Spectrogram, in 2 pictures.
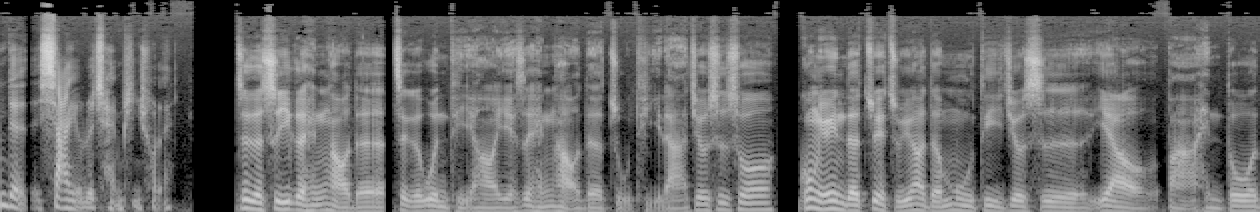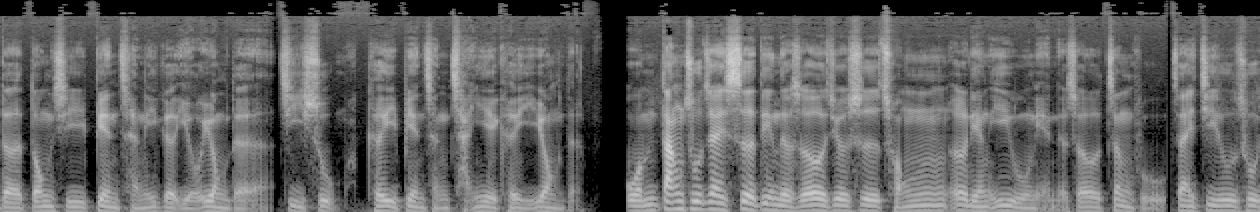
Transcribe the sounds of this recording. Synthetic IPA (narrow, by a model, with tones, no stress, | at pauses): nd̪ə˨ɕja˥˩jo˨˩ʊd̪ə˧ʈ͡ʂʰa˧˥npʰi˨˩nʈ͡ʂʰu˥la̰˧˦ɪ | ʈ͡ʂɤ˥˩ɡə˨˩ʂɻ̩˥˩i˧˥ɡə˨˧xə˧˥nxɑ˨˩ʊd̪ə˦ʈ͡ʂɤ˥˩ɡə˩wə˥˩nt̪ʰḭ˨˥xɔ˩jɛ˨˩ʂɻ̩˥˩xə˧˥nxɑ˨˩ʊd̪ə˦ʈ͡ʂṵ˨˩t̪ʰḭ˨˥lʔɐ̰˨t͡ɕjo˥˧ʊʂ̬ɻ̩˥˩ʂwɔ˥kʊ˥ŋy˧˥˩nd̪ə˩t͡swe˥˩ʈ͡ʂu˨˩jɑ˥˩ʊd̪ə˩mu˥˧t̪i˥˧t͡ɕjo˥˧ʊʂɻ̩˥˩jɑ˥˩ʊpa̰˨˩xə˨˩nt̪wɔ˥d̪ə˨t̪ʊ˥ŋɕi˧pjɛ˥˩nʈ͡ʂʰɤ˧˥ŋi˧˥ɡə˨jo˨˩ʊjʊ˥˩ŋd̪ə̰˩t͡ɕi˥˧ʂu˥˩ | kʰɤ˧˥i˨˩pjɛ˥˩nʈ͡ʂʰɤ˧˥ŋʈ͡ʂʰa̰˨˩njɛ˥˩kʰɤ˧˥i˨˩jʊ˥˩ŋd̪ə̰˩ | wɔ˨˩mə˦nt̪ɑ˥ŋʈ͡ʂʰu˥t͡sa˥˧ɪʂɤ˥˧t̪i˥˩ŋd̪ə˩ʂ̬ɻ̩˧˥xo˧ʊt͡ɕjo˥˧ʊʂɻ̩˥˩t͡sʰʊ˧˥ŋə̰˥˩li˧˥ŋi˦˥u˨˩njɛ̰˧˦nd̪ə̰˧ʂɻ̩˧˥xo˥˧ʊʈ͡ʂɤ˥˩ŋfṵ˨˩t͡sa˥˧ɪt͡ɕi˥˧su˥˧ʈ͡ʂʰu˥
